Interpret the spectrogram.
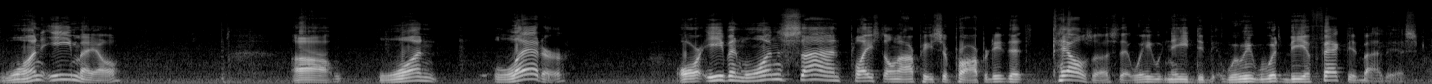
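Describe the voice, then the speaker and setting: A man with a Tennessee accent at medium pitch, very slow pace, very wide pitch swings and long, frequent pauses. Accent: Southern US (Tennessee). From Tennessee, Williamson County. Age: 70s. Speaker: landowner, public commenter. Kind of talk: public comment speech.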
